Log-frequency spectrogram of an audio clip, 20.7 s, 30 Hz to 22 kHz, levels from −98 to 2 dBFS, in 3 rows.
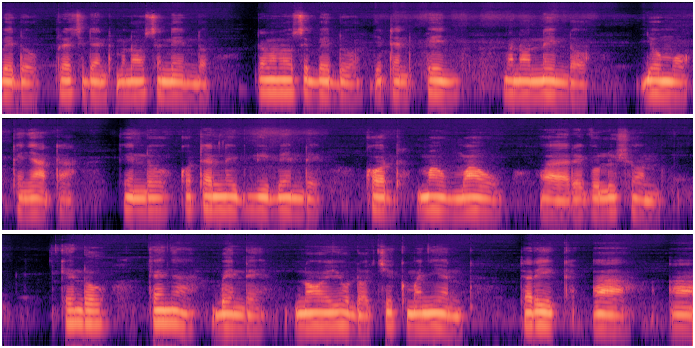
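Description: No technical faults are audible.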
